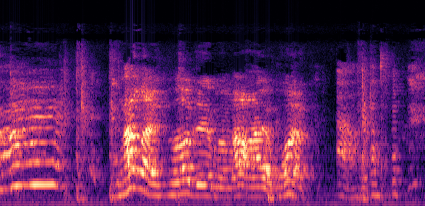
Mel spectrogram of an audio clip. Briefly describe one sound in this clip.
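A young girl laughs.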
